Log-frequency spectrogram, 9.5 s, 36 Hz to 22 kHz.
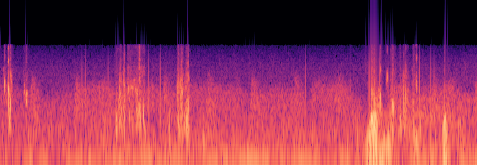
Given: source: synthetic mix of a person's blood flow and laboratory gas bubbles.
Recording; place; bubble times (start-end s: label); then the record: Doppler ultrasound of blood flow; subclavian vein
0.05-0.27 s: bubbles
0.46-0.56 s: bubbles
2.29-2.90 s: bubbles
3.51-3.80 s: bubbles
7.57-7.64 s: bubbles
7.71-7.76 s: bubbles
7.79-7.90 s: bubbles
7.96-8.17 s: bubbles
8.23-8.35 s: bubbles
From the record:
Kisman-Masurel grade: 222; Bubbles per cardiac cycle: several, 3 to 8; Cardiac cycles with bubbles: 10 to 50%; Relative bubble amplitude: moderate (0.250 to 0.450); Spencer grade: 2 (many but less than half of the cardiac periods contain bubble signals, singularly or in groups); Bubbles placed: anywhere in the cardiac cycle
